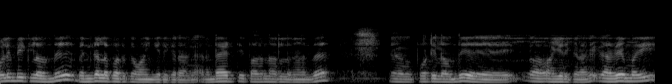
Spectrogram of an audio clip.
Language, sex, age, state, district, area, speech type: Tamil, male, 18-30, Tamil Nadu, Ariyalur, rural, spontaneous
